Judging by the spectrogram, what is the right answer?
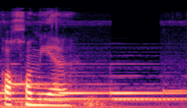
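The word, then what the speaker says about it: অসমীয়া: the state language and in sms osomiya is pronounced as ahomia assam has a large number of tribes like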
